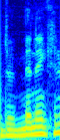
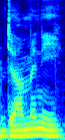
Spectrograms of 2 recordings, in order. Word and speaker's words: Dominica: on um not the dominican republic but dominica dominica or dominique depending on how you pronounce or where you're from um and puerto rico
